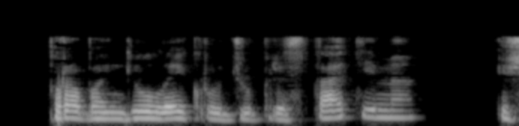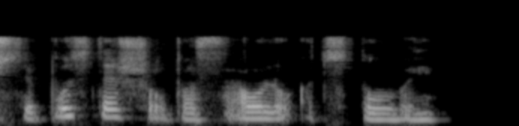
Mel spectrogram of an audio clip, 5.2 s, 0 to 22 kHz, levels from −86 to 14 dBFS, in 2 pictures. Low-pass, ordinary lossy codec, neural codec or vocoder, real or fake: 7.2 kHz; MP3, 48 kbps; none; real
